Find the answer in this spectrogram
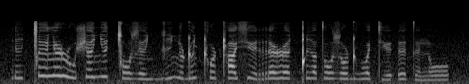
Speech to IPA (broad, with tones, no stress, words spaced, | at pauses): ɾi˨ǀe˦lɪ˦ ɭu˨ʃɛ˦ʎe˦ǀo˨ ze˨ʎ ɡi˨˦ ʎʊ˨ɖʊ˦ʎʈʰʊ˧ ʈʰa˦sʲe˦˨rɛ˦ ɭɛ˦ǃi˦ɐ̯t̪o˦ zo˧ɖʱu˧ɐ̯ tʲe˨˦ʔe˦t̪ɪ˨no˦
